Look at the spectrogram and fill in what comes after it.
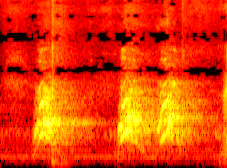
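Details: Excited pet Pembroke Welsh Corgi bitch, described as feisty and often acting this way, gives two short bursts of harsh yapping barks separated by a brief pause, with a faint low electrical hum behind.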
